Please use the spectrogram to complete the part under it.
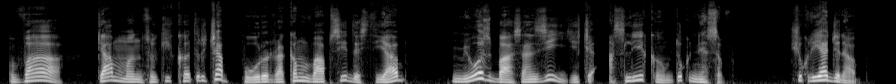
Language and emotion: Kashmiri, surprised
